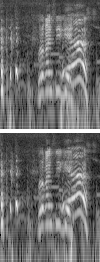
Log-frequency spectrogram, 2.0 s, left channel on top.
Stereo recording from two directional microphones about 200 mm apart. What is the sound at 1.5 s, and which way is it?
Speech, 40° left (ahead or behind).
